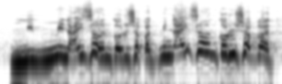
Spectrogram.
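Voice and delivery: high-pitched mock yell, climbing on the repeat; retold outburst. Priya unable to bear their happiness, high mock yell. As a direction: act out a tantrum without real volume. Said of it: "असं म्हणून ती मोठ्याने ओरडते".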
